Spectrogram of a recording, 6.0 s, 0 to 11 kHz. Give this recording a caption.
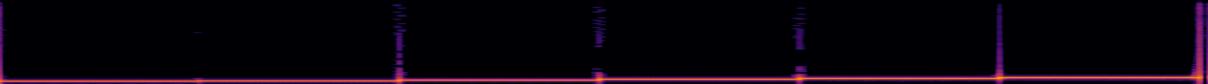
Created using Audacity
1 second intervals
